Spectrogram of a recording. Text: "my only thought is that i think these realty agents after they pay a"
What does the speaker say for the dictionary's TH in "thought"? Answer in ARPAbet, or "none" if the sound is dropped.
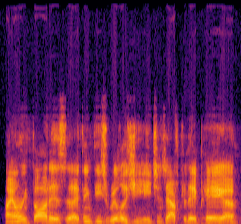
TH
